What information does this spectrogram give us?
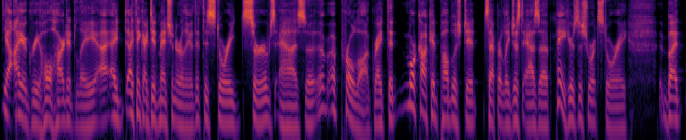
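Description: A man's voice: mid-range voice, a little fast, fairly bright tone, dry recording. Male podcast co-host, mid-range voice, articulate and bookish, enthusiastic delivery, close dry sound. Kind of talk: book discussion podcast, conversational with some read-aloud passages.

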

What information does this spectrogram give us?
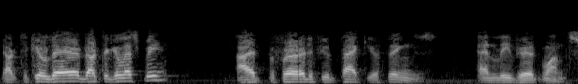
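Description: An actor playing an indignant, slippery innkeeper in an old-time radio drama, stiff and affronted, with a husky voice. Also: male voice, fairly low pitch, normal speed, lightly acted. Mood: cold anger. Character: indignant, slippery male holiday-house owner. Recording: muffled old radio recording.

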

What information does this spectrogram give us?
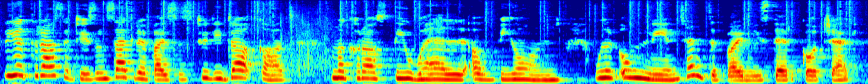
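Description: Lilith, a slow ominous seductress, voiced by a woman. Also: mid-range voice, a little mellow, natural voice, rough recording. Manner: slow, measured, ominous delivery. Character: mysterious, seductive woman of the vampire world. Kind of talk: old-time horror radio play acting.

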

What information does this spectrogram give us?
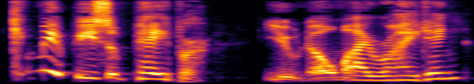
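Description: Man performing haggard desperate man, timid, wailing, pleading, high-pitched, literary audiobook figure. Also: sing-song, a little fast, gravelly, a little mellow, breathy edge, full character voice.

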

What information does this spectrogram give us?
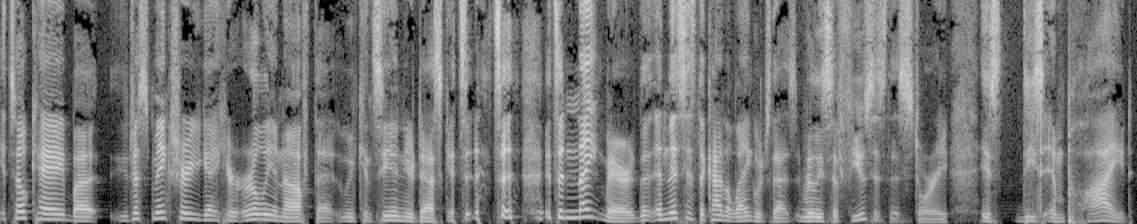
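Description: A man's voice: medium pitch, dry recording. Opinionated man in dry, conversational commentary. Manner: opinionated, emphatic. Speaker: podcast co-host.

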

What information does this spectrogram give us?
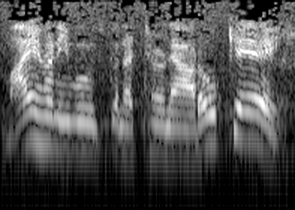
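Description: A man's voice: high-pitched, fairly quick, natural voice. An actor playing a polite, eager young man about to be married, in a 1940s radio comedy. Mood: relieved, confident. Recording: muffled, noisy old radio broadcast.

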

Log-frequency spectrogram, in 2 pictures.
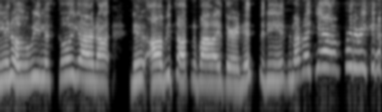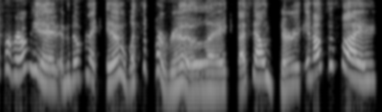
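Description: Fast-talking young woman, candid and slangy. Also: fairly high pitch, dry recording. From Philadelphia, United States. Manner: animated, slangy, candid, emphatic repetition. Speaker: interview guest, entrepreneur. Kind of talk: casual personal storytelling in an interview.

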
